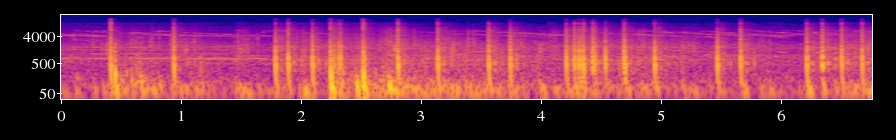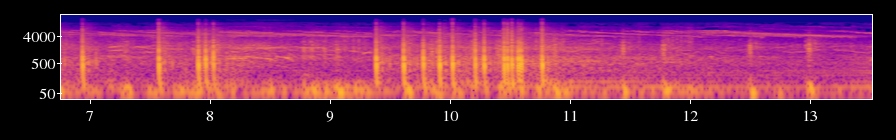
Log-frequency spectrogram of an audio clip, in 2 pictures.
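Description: Fireworks crackle and pop in rapid bursts.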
